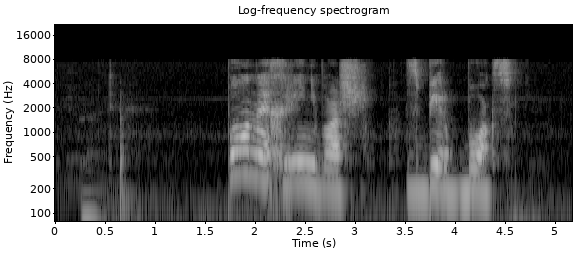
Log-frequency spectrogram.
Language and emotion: Russian, angry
